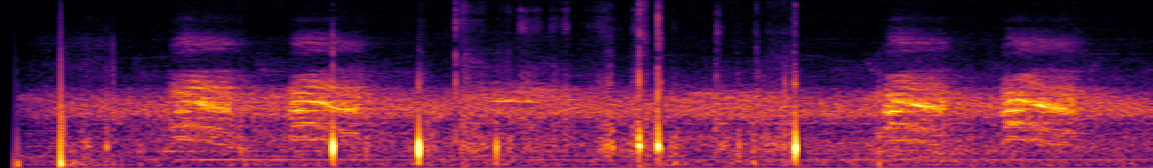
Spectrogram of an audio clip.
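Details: Raven, described as a talking bird that watches daily, giving four harsh, hoarse calls in two pairs, with sharp clicking knocks between them over a steady background hum.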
